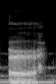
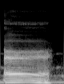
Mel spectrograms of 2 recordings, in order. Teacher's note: the Italian R is pronounced with a rolling sound, created by a relaxed, vibrating tongue.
